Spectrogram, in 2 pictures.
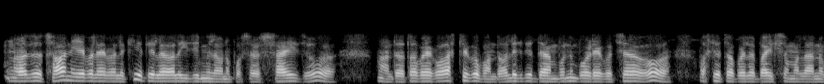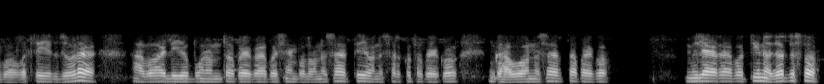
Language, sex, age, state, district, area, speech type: Nepali, male, 18-30, West Bengal, Darjeeling, rural, conversation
